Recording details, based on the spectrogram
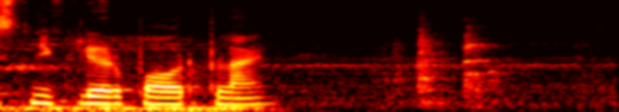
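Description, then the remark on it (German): A voice talks for about a second, then gives way to quiet kitchen clatter as a woman cooks lunch, with a couple of soft clinks and knocks of pots or dishes and a faint steady hum underneath. “… steht in der Küche und kocht das Mittagessen für ihre schulpflichtige Tochter”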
